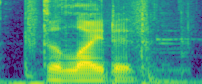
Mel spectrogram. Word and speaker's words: delighted: Delighted uses a short E sound, the word lie, and with American English, when a T appears in the middle of a word, the T sounds take on a D sound instead. So it becomes delighted. Delighted.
